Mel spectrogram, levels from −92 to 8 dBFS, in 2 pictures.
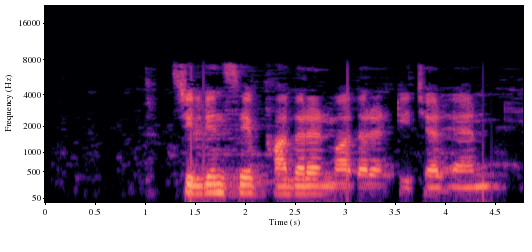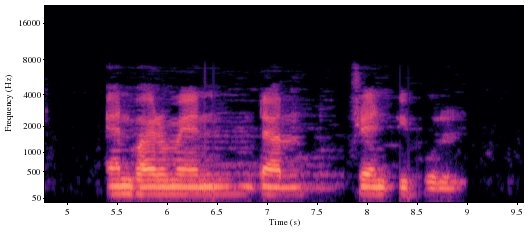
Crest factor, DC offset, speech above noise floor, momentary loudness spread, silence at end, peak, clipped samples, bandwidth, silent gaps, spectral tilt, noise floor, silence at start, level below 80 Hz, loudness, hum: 18 dB; under 0.1%; 50 dB; 13 LU; 0.6 s; -2 dBFS; under 0.1%; 7.8 kHz; none; -6 dB/octave; -68 dBFS; 1.3 s; -54 dBFS; -18 LUFS; none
